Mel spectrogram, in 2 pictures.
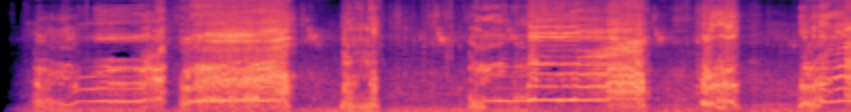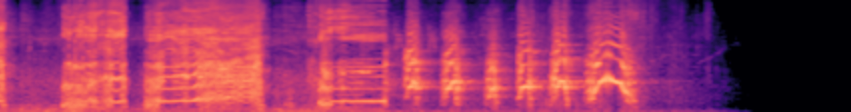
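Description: An animal's loud squealing calls in bursts of a second or two, with short gaps between them. Near the end they turn into a quick run of short calls, then fade out.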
